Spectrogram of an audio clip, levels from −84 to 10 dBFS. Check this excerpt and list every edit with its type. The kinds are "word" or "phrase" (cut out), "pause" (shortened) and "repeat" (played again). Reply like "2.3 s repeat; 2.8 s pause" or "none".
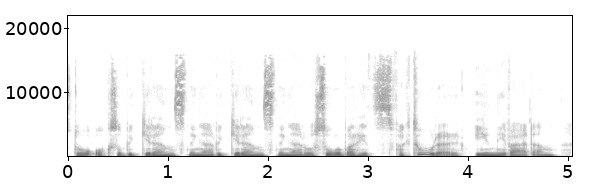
1.5 s repeat; 4.0 s pause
